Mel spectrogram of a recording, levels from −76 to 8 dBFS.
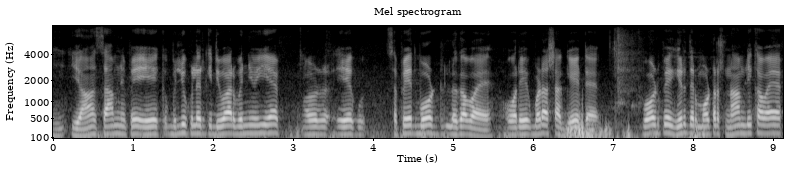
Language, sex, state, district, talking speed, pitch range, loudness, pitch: Hindi, male, Rajasthan, Bikaner, 210 wpm, 150-165 Hz, -15 LUFS, 155 Hz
